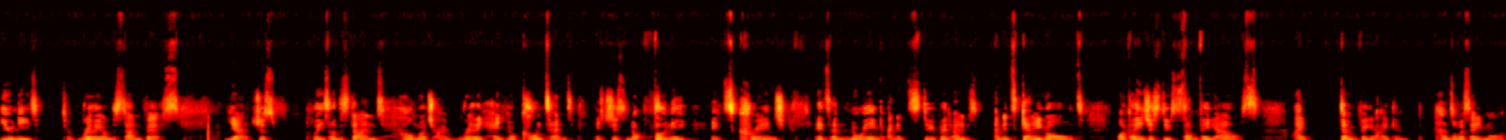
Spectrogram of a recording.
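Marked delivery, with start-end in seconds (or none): 3.1-18.8 somewhat heated, annoyed, a little angry rant. Addressing the makers of a channel whose content they hate, a little bit angry. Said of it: "I'm really sorry if I'm if I sound a little bit angry".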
